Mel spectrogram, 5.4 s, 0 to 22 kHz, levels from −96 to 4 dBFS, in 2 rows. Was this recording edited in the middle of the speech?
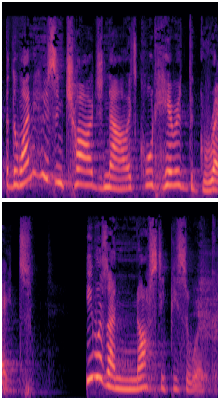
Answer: no; 0 cuts

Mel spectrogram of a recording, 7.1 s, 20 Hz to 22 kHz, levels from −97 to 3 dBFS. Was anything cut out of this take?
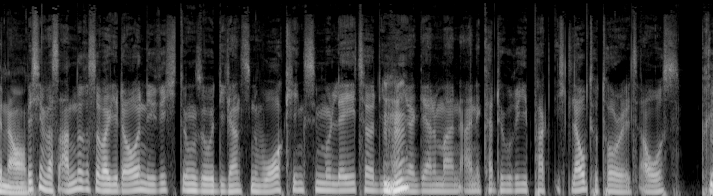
yes; 1 cut; at 5.9 s

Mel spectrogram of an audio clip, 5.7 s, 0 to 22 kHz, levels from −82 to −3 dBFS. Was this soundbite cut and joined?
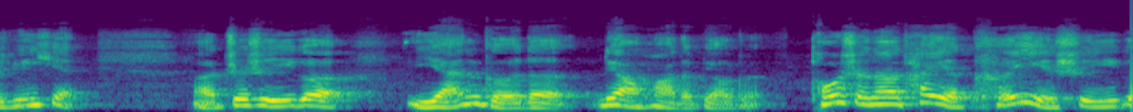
yes; 1 cut; at 3.9 s

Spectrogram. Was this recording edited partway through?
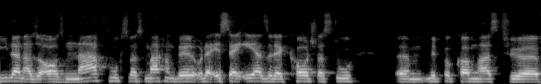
no; 0 cuts

